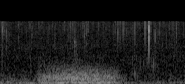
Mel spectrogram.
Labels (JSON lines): {"label": "biophony, growl", "recorder": "SoundTrap 500"}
